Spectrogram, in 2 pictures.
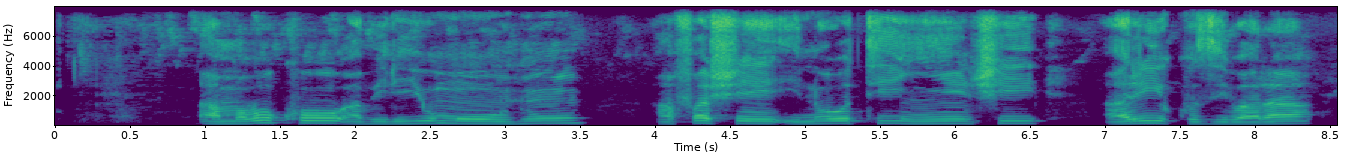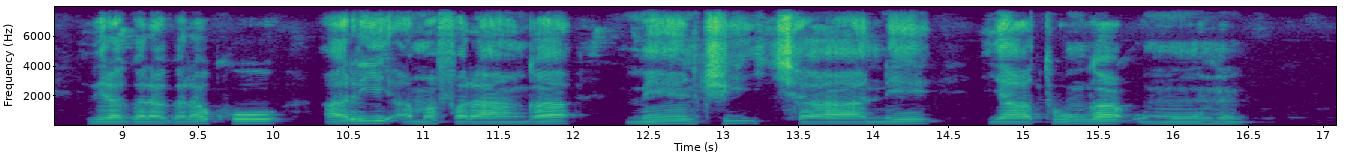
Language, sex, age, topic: Kinyarwanda, male, 18-24, finance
